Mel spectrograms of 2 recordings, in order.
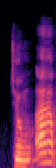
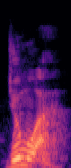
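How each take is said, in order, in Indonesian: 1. Vokal tengah dihilangkan, sehingga menjadi dua suku kata. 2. Vokal u di tengah menghasilkan tiga suku kata.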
